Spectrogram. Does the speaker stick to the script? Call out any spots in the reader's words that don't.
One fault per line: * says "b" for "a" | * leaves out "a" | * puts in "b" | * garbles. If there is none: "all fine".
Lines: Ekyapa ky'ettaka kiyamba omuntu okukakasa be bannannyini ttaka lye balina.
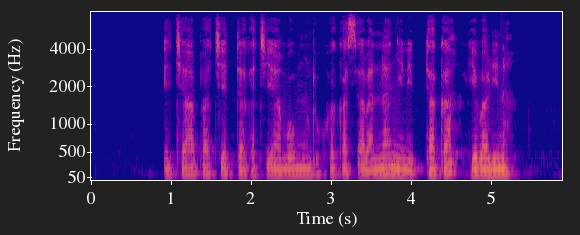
* leaves out "be"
